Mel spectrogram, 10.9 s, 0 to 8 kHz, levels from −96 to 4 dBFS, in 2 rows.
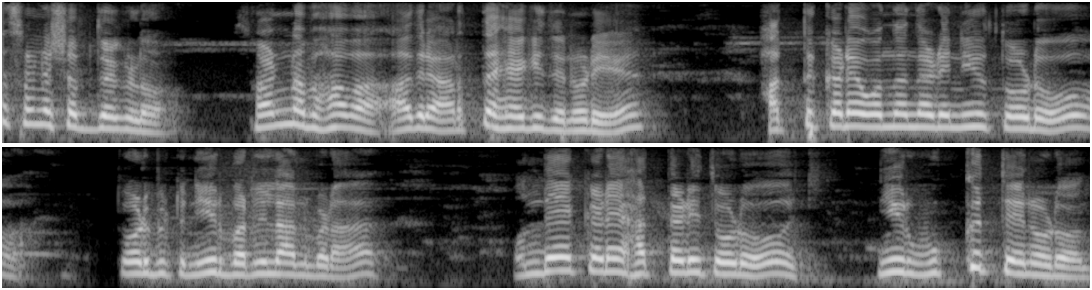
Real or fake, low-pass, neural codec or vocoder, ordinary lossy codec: real; none; none; none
